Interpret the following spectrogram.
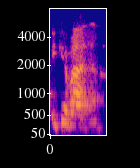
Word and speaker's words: Ikebana: you or made you take this art of Ikebana? Is that how you pronounce it? Yes, Ikebana.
